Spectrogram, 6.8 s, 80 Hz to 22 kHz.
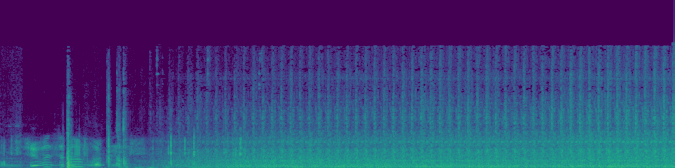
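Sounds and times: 
voice: 0.0 - 1.4
multi-head embroidery machine running: 1.6 - 6.7.

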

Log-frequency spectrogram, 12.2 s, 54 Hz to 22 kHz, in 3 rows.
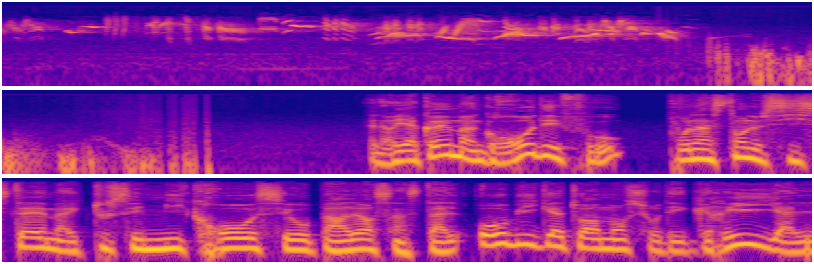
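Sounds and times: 
small birds chirping outdoors in a twittering chorus: 0.0 - 5.0
speech: 5.9 - 12.1.

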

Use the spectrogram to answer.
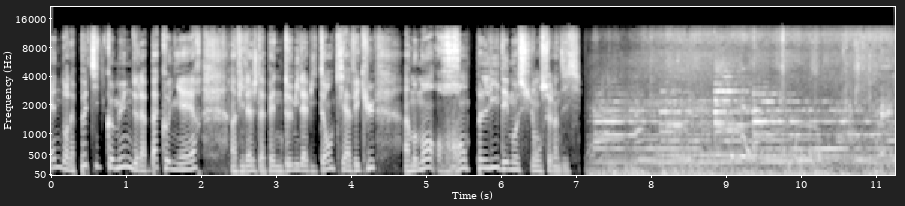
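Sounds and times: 
speech: 0.0 - 7.8
church bells ringing: 7.2 - 11.2.

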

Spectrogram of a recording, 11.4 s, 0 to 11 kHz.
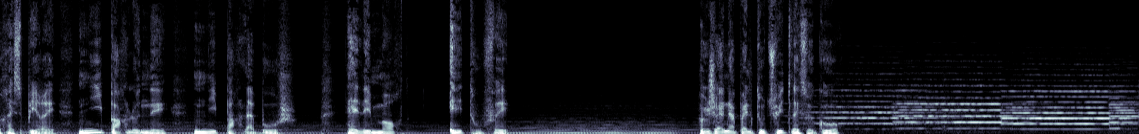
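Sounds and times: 
speech: 0.0 - 5.2, 7.0 - 8.5
fire engine two-tone siren wailing: 7.7 - 11.3.

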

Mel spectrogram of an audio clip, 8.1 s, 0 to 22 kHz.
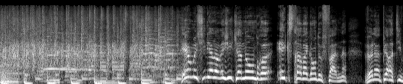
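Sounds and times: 
bouncy rhythmic music sting with punchy bass notes: 0.0 - 3.6
loud studio-style applause: 0.0 - 3.8
speech: 3.6 - 8.0.

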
